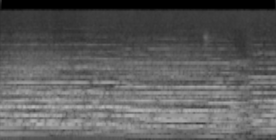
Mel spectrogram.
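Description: Church music: slow, held chords with voices singing, as in a hymn.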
